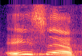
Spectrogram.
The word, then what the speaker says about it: Asaph: This one was written by a man named Asaph, A-S-A-P-H. A-P-H pronounces like an F. So Asaph, and Asaph was a worship leader.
